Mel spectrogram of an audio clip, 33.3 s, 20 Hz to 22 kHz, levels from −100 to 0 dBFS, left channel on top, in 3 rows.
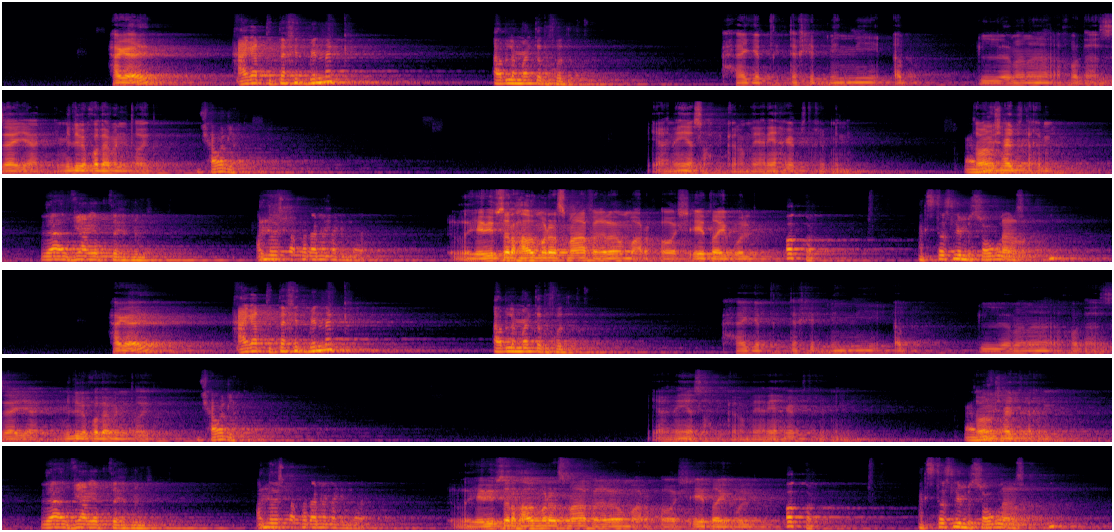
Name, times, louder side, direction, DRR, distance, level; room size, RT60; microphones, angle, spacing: voice 1, 1.1-1.5 7.2-7.6 7.9-9.0 9.8-12.6 17.6-19.6 20.8-21.6 24.8-24.9 26.7-29.8 32.2-32.4, left 2 dB, 70° left, 8 dB, 1.2 m, -29 dB
voice 2, 2.3-3.4 4.9-5.8 13.1-13.5 20.7-21.0 22.6-23.7 24.8-25.9 30.0-30.4 31.4-32.4 32.7-32.8, equal, ahead, 6 dB, 1.0 m, -28 dB
19.5 x 17.5 x 8.6 m, 2.4 s
head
